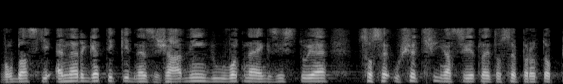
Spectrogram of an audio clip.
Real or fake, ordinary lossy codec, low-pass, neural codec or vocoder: real; none; 5.4 kHz; none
